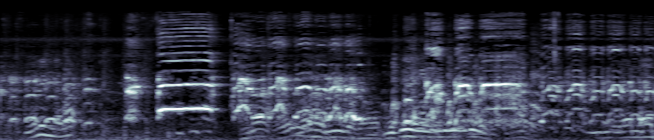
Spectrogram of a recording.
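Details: Kukuak Balenggek chicken crowing during a practice contest in Sawah Lunto. It gives a stepped chain of arched, repeated syllables over music, with applause and laughter from the crowd.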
